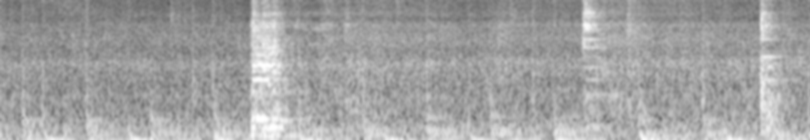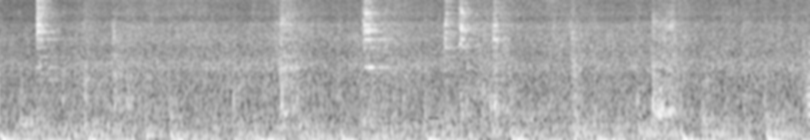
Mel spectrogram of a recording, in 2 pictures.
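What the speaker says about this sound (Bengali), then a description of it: "আলুটা দিয়ে একটু নেড়ে দিলাম।" Potatoes being stirred into a meat curry frying in oil, with a steady sizzle under a quick repeating scrape of the spoon and a few sharper knocks against the pot, no talking.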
